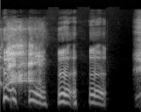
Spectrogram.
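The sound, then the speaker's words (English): A person imitates the voice of a chicken with a few short, throaty clucking bursts separated by brief pauses, loud. “She wants you to do the voice of the chicken.”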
